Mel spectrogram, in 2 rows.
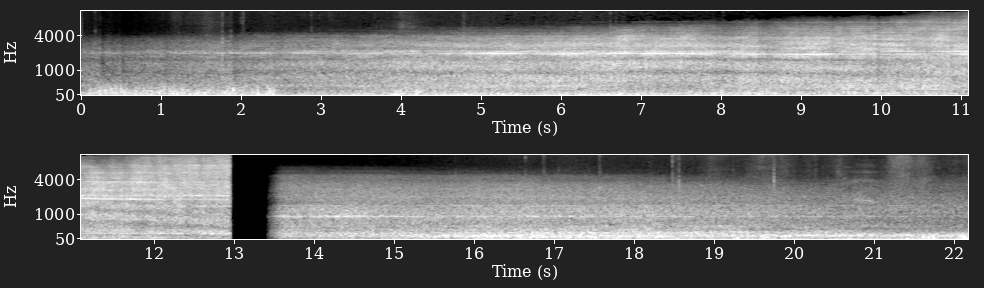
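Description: Airbus A320-211's CFM56 jet engines on final approach, a steady high whine over a rumble that grows sharper as the aircraft comes in low overhead. After a brief dropout at a cut about 13 seconds in, another airliner's jet engines run on the runway with a lower steady whine.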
